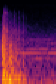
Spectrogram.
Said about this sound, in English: opens the front door of her house and exits.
